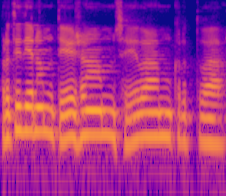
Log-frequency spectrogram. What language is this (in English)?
Sanskrit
